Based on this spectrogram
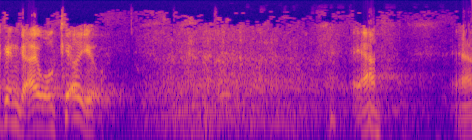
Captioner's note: laughing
